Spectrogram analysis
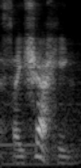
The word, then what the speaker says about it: Saiyajin: Entonces, la lectura era Saiyajin, porque era la segunda sílaba contando desde atrás para que sea grave.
